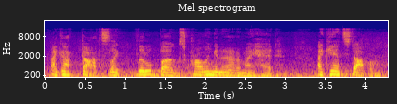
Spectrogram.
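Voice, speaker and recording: A low-voiced, damaged young woman outlaw from a video game , acted by a woman. She talks in blunt, profane, clipped bursts with a bitter edge, over clear background noise. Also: a little fast, lightly acted. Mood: bitter, haunted. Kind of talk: video game cutscene acting.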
